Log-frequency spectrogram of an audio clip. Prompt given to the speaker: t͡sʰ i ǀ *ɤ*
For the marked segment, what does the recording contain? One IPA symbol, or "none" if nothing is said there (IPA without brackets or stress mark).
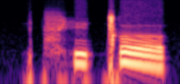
ɤ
